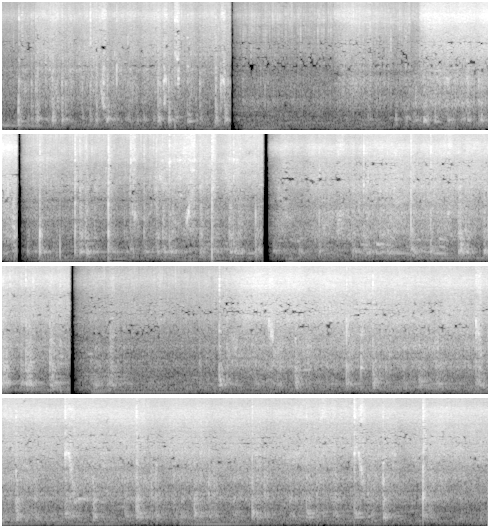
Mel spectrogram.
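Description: Onion and spice masala with potato pieces frying and sizzling in oil in a kadai, while a spatula stirs and scrapes against the pan. The sizzle breaks off abruptly a few times and grows louder after the breaks.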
